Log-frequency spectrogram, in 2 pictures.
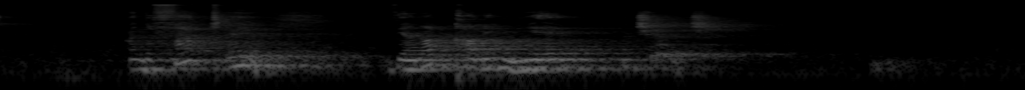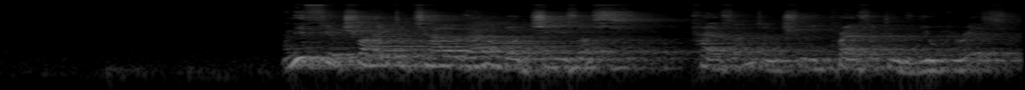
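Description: A man speaks slowly and solemnly into a microphone, echoing in a large hall, with long pauses.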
